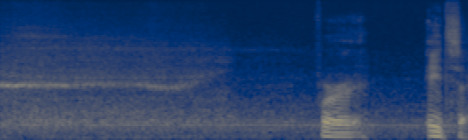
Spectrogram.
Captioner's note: whoosh sound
